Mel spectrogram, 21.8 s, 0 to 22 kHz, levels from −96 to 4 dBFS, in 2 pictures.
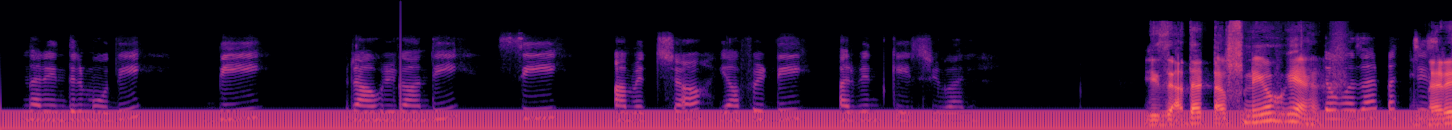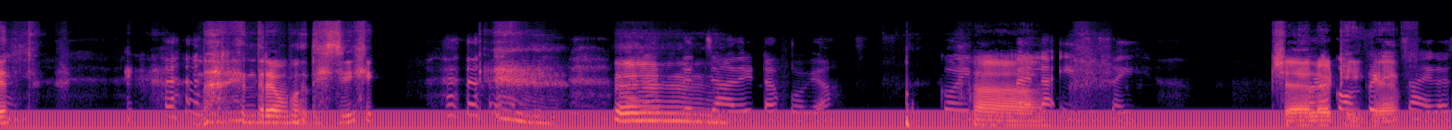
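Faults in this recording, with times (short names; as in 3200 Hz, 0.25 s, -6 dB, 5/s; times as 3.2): buzz 50 Hz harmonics 9 -38 dBFS
3 pop -22 dBFS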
